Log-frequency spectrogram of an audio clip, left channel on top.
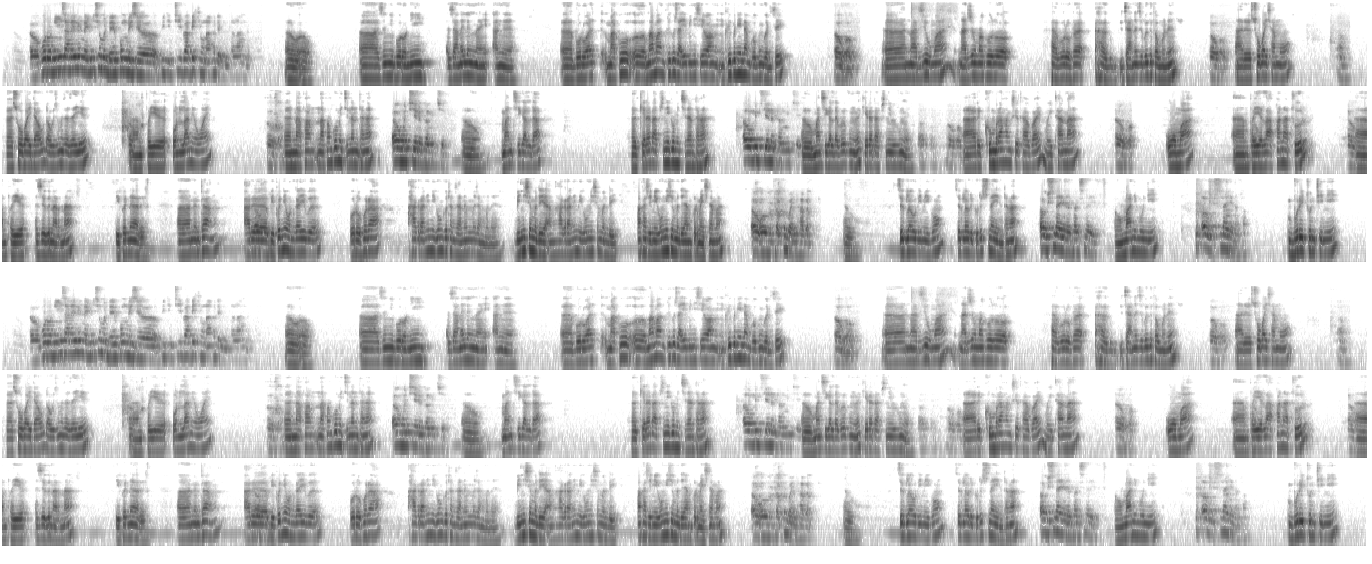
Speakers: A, on the left; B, on the left.
A: औ बर'नि जानाय लोंनायनि सोमोन्दै फंनैसो बिदिन्थि बा बेखेवना होदो नोंथाङा आंनो
B: औ औ ओ जोंनि बर'नि जानाय लोंनाय आङो ओ बर'आ माखौ ओ मा मा ओंख्रिखौ जायो बेनि सायाव आं ओंख्रिफोरनि नामखौ बुंगोरनोसै
A: औ औ
B: ओ नारजि अमा नारजि अमाखौबो बर'फ्रा जानो जोबोद गोथाव मोनो
A: औ औ
B: आरो सबाय साम' ओ
A: औ
B: सबाय दाउ दाउजोंबो जाजायो
A: औ
B: ओमफ्रायो अनला मेवाइ
A: औ औ
B: ओ नाफाम नाफामखौ मिथियोना नोंथाङा?
A: औ मिथियो नोंथां मिथियो
B: औ मानसि गालदाब खेरा दाबसिननिखौ मिथियोना नोंथाङा?
A: औ मिथियो नोंथां मिथियो
B: औ मानसि गालदाबो बुङो खेरा दाबसिनिबो बुङो
A: औ औ
B: आरो खुमब्रा हांसो थाबाय मैथा ना
A: औ
B: अमा ओमफ्राय
A: औ
B: लाफा नाथुर
A: औ
B: ओमफ्रायो जोगोनार ना बेफोरनो आरो ओ नोंथां आरो
A: औ नोंथां
B: बेफोरनि अनगायैबो बर'फोरा हाग्रानि मैगं गोथां जानो मोजां मोनो बिनि सोमोनदै आं हाग्रानि मैगंनि सोमोनदै माखासे मैंनि सोमोनदै आं फोरमायनोसै नामा?
A: औ औ नोंथां फोरमायनो हागोन
B: औ जोग्लावरि मैगं जोग्लावरिखौथ' सिनायो नोंथाङा
A: औ सिनायो नोंथां सिनायो
B: औ मानिमुनि
A: औ सिनायो नोंथां
B: बुरि थुनथिनि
